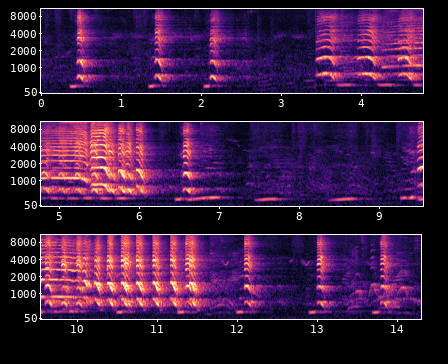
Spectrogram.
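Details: At the Tulsa Zoo, siamang apes alternate single loud barking hoots with two fast accelerating runs of high, rising, overlapping whoops. Quieter low moans come between the runs.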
